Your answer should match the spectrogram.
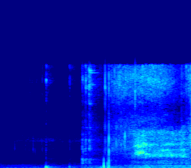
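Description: Handling of a disassembled DVD drive's small metal and plastic parts: one sharp click about half a second in, then from about a second in a steady rustle of handling with a couple more clicks and clinks.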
